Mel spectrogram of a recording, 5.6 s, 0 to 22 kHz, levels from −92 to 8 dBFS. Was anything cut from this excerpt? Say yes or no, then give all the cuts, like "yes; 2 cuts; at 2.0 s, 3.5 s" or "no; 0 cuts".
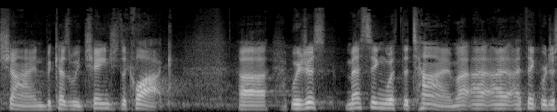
yes; 1 cut; at 3.3 s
